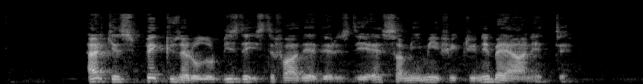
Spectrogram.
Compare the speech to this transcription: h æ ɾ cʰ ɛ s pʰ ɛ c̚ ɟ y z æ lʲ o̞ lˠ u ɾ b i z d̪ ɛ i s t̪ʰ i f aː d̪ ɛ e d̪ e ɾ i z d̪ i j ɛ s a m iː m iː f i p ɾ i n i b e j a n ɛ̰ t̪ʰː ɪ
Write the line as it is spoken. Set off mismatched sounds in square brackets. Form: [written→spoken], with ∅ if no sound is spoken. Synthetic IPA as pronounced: h æ ɾ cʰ ɛ s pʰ ɛ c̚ ɟ y z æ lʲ o̞ lˠ u ɾ b i z d̪ ɛ i s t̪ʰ i f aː d̪ ɛ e d̪ e ɾ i z d̪ i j ɛ s a m iː m iː f i [p→c] ɾ i n i b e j a n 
